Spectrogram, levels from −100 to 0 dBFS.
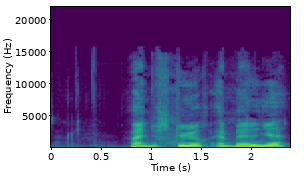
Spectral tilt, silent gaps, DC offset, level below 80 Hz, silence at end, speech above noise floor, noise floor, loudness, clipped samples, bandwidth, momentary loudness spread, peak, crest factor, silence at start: -7.5 dB/octave; none; under 0.1%; -70 dBFS; 0.05 s; 43 dB; -66 dBFS; -24 LUFS; under 0.1%; 13.5 kHz; 6 LU; -10 dBFS; 14 dB; 0.8 s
